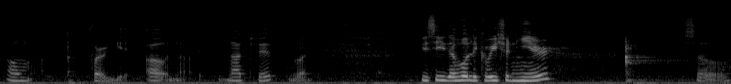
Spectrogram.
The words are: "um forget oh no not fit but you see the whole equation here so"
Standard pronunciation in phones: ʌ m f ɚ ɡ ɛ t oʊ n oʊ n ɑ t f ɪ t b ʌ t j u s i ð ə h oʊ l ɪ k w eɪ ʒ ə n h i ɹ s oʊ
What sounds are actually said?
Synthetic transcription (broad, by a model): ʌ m f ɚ ɡ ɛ t oʊ n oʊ n ɑ t f ɪ t b ʌ t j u s i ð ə h oʊ l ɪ k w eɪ ʃ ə n h i ɹ s oʊ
